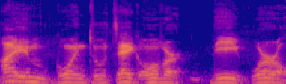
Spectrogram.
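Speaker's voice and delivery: slow, mechanical, robotic villain voice. Describing a villain known for beating heroes, in a robotic MODOK voice. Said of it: "I'm trying to do a robotic voice".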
